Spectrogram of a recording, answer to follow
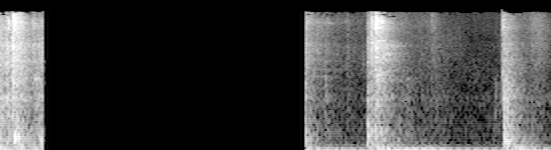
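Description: A heavy thud of a punch landing and a man hitting the floor, cut off at once into about two seconds of total silence. Room noise then comes back with two sharp knocks.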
